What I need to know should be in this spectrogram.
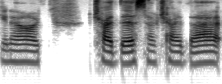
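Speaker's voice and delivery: put-on deadpan delivery. Retelling a comedian's stand-up joke, imitating a deadpan comic. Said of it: "so deadpan".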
